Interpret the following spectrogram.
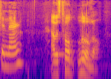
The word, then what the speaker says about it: Louisville: I was told Louisville. Louisville? Am I saying it right? Louisville? Like you got a little mud in the mouth.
